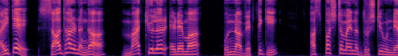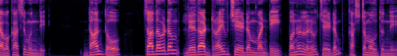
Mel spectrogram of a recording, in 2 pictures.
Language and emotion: Telugu, neutral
